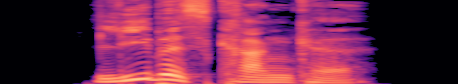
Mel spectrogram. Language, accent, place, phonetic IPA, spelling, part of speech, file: German, Germany, Berlin, [ˈliːbəsˌkʁaŋkə], liebeskranke, adjective, De-liebeskranke.ogg
- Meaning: inflection of liebeskrank: 1. strong/mixed nominative/accusative feminine singular 2. strong nominative/accusative plural 3. weak nominative all-gender singular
